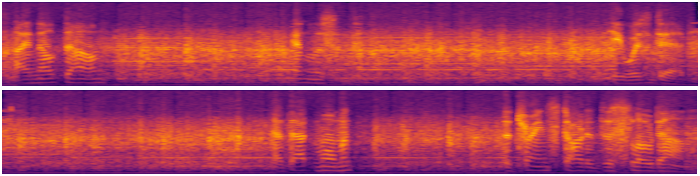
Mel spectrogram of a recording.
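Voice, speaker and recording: A man's voice: mid-range voice, lightly acted. An actor playing an upright, preachy man troubled by his crooked brother, in 1970s radio drama style. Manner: earnest, moralizing. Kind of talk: 1970s radio drama acting with first-person narration. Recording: noisy old 1970s radio broadcast.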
